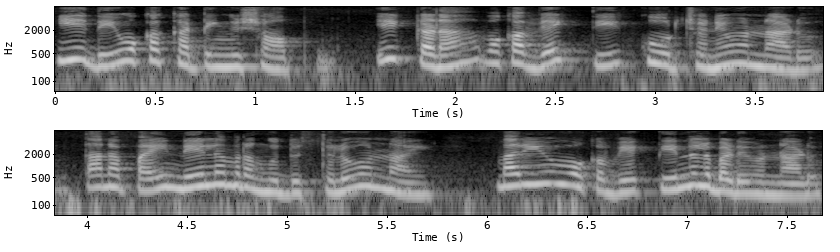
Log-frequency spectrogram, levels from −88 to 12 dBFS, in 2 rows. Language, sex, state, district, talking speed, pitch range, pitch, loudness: Telugu, female, Andhra Pradesh, Guntur, 155 wpm, 225-300 Hz, 255 Hz, -18 LUFS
